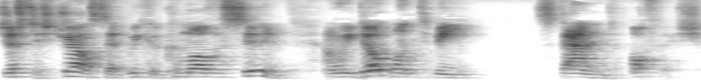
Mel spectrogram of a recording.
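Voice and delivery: plain reading voice

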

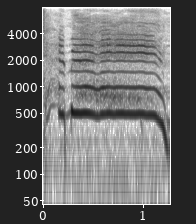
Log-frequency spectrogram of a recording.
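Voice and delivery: high, distant-sounding call. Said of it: "She's calling".

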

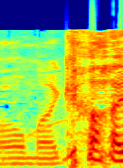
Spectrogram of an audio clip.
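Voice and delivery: talking through a high, loud laughing fit.

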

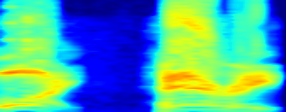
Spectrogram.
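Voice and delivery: shrill, high, loud yell. Calling out in character to harry, who flew off on the dragon: yelling. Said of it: "I'll just yell at Harry like".

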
